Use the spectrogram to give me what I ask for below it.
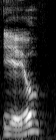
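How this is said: The voice stays flat at the end.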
